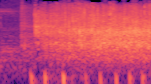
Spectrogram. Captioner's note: audience clapping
